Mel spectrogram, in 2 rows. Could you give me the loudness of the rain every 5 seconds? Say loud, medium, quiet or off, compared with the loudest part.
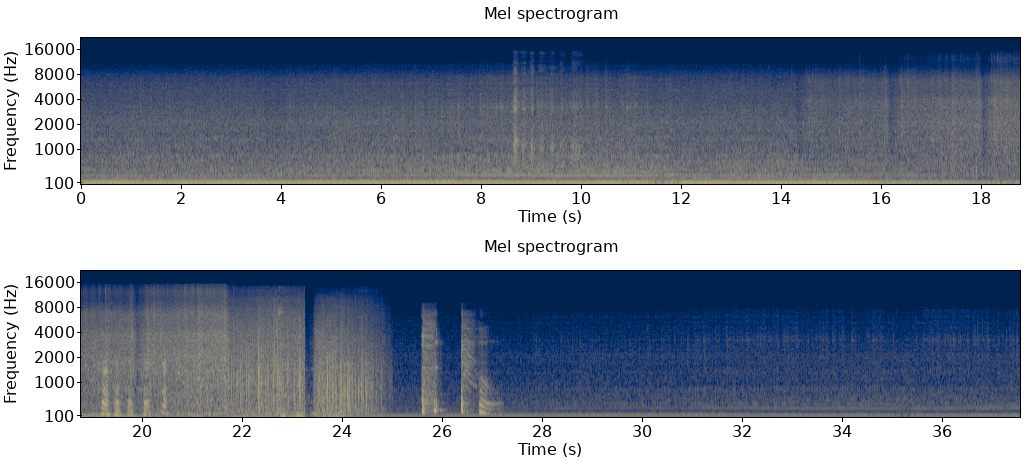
quiet, quiet, quiet, medium, loud, off, off, off.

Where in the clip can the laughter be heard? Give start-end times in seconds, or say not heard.
8.6-10.1, 19.1-20.6, 25.6-27.1.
